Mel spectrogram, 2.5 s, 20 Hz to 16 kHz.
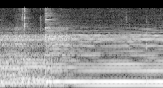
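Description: Electric guitar chord through a Fender Mustang I (V.2) amp on its tape delay setting, ringing out loud and close with sustained, slightly distorted tone and soft repeating echoes trailing off.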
